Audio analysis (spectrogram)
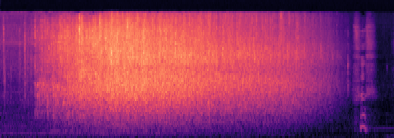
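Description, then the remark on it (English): A crowd breaks into sustained applause after an on-stage speech, clapping to drown out booing, swelling to a loud, dense roar of many hands clapping before gradually fading out after several seconds. “But more people clapped to shut up the booers, and that was encouraging.”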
